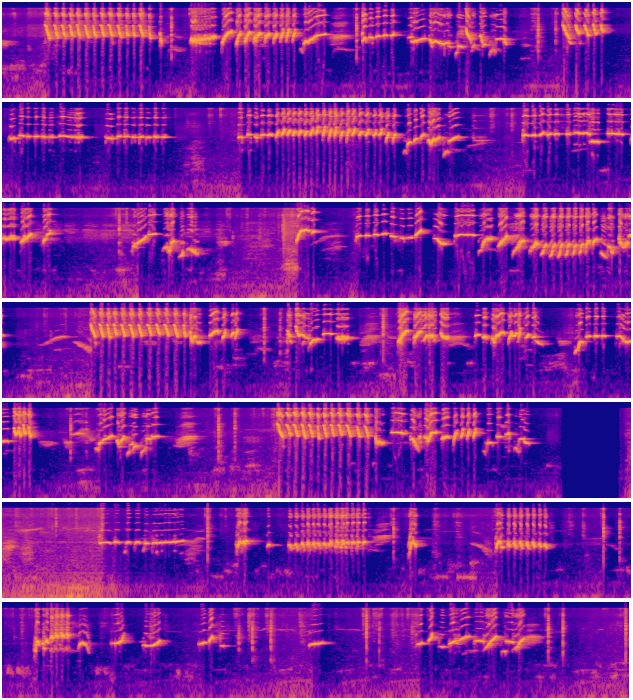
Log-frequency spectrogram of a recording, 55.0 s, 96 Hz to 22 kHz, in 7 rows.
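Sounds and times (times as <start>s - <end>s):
bird singing whistles and trills: 0.0s - 10.1s, 10.8s - 18.5s, 19.3s - 34.0s, 34.8s - 38.2s, 39.3s - 55.0s.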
